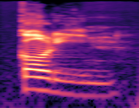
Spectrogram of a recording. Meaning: 1. a town in the Czech Republic some 55 kilometres east from Prague, lying on the Elbe river 2. a male surname transferred from the place name
- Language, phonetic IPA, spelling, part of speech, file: Czech, [ˈkoliːn], Kolín, proper noun, Cs-Kolín.ogg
